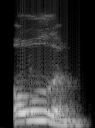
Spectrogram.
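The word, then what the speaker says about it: fhoghlaim: how does that sound all of them all them this is almost as if it begins with a vowel isn't it because the fh is silent okay all of them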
